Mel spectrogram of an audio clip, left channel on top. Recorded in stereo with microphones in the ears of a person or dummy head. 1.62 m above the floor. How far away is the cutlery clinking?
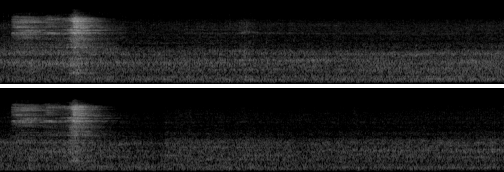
About 1.6 m.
